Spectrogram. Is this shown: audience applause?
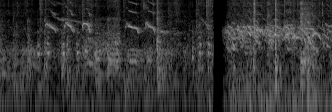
no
